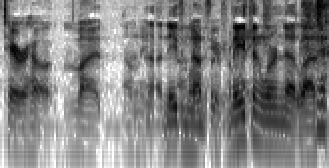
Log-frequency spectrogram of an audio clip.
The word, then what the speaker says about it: Terre Haute: It's pronounced Terre Haute, but Nathan learned that last week, and he's raced it a lot of times.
